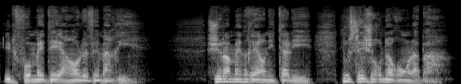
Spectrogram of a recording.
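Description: A man voicing an impassioned young man in love, pleading and high-strung in a storybook reading. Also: expressive, fairly quick, no room sound, studio quality.

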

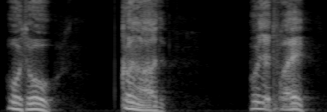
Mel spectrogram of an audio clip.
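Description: A furious villain in a radio play, barking short, harsh commands at his men. His voice sits low and rough, with a raspy edge. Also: takes it slowly, full character voice. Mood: commanding. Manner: barking orders.

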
